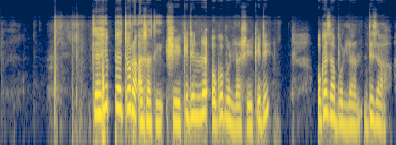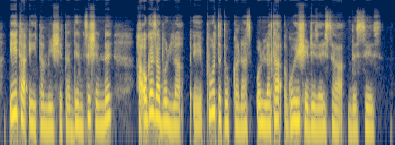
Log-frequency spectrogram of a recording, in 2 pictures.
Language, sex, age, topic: Gamo, female, 25-35, government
